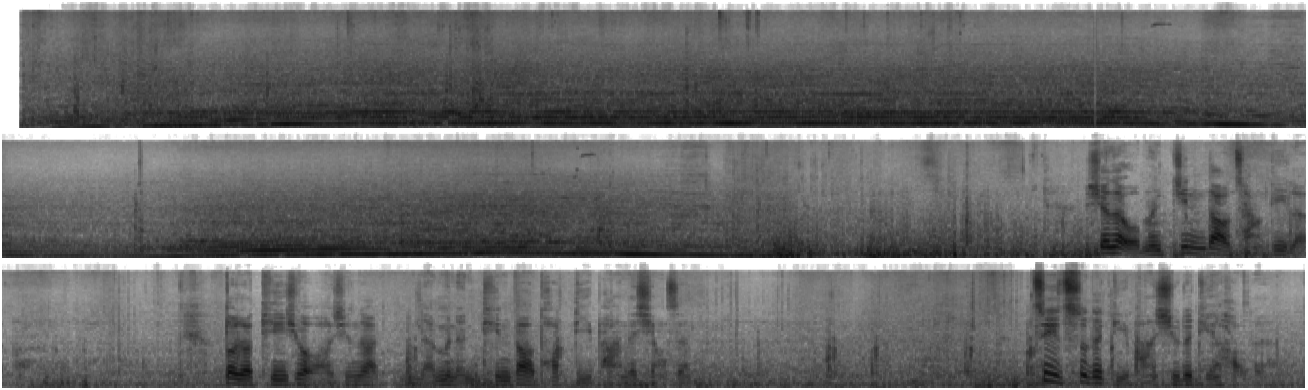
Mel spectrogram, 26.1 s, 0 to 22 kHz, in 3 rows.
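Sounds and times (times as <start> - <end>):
car engine accelerating: 0.1 - 15.7.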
